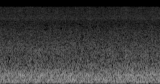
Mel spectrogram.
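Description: Steady broadband rush of a river flowing beside a riverside campsite at the foot of Mount Gede, continuous and close with no voices.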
